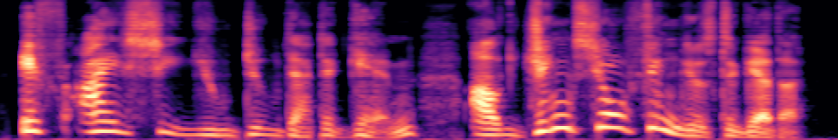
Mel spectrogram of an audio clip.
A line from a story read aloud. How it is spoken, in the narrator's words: she said sharply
